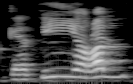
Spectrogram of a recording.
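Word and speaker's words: كثيرا: Calf ফাতা কা, scene ইয়া কাসরা সি, এটা কিন্তু ইয়া মাদ। কাসি, র আলিফ দুই জবর, রন, কাসিরান। মাশাআল্লাহ। কি উচ্চারণ? কাসিরান, সিটা কিন্তু পাতলা, সি, কাসিরান। মাশাআল্লাহ।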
